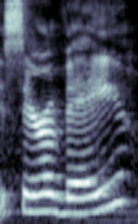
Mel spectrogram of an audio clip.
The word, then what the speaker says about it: CeraVe: far as skincare goes I've been trying the CeraVe I'm assuming is how you say that my mother-in-law thought it's that it was pronounced crave so tomato tomahto this is actually the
